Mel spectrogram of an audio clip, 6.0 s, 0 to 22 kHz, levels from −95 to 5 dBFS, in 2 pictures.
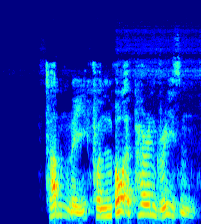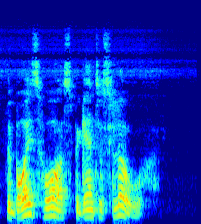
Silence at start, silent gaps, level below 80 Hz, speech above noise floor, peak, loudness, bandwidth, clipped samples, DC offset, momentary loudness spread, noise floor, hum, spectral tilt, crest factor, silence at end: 0.7 s; none; -72 dBFS; 60 dB; -6 dBFS; -28 LUFS; 13 kHz; under 0.1%; under 0.1%; 13 LU; -88 dBFS; none; -6 dB/octave; 22 dB; 0.9 s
